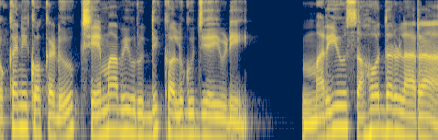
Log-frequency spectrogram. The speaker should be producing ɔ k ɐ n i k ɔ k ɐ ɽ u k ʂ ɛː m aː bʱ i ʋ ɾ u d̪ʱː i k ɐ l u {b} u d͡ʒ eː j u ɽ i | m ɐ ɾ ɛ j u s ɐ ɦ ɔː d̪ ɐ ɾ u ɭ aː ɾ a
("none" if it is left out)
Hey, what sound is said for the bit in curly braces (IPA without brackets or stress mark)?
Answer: ɡ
